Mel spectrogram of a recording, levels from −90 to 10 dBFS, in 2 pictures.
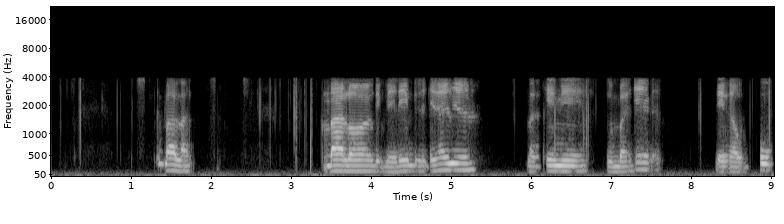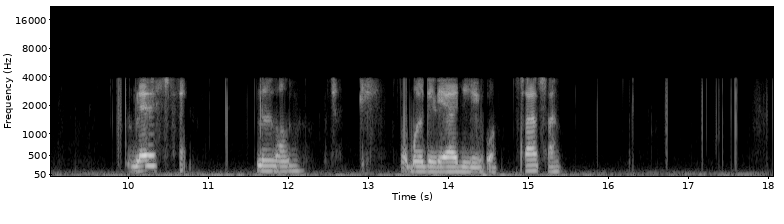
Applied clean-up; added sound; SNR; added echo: neural diffusion model UNIVERSE++.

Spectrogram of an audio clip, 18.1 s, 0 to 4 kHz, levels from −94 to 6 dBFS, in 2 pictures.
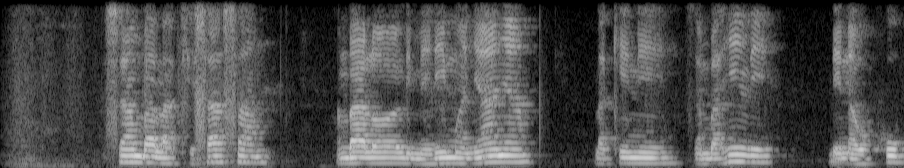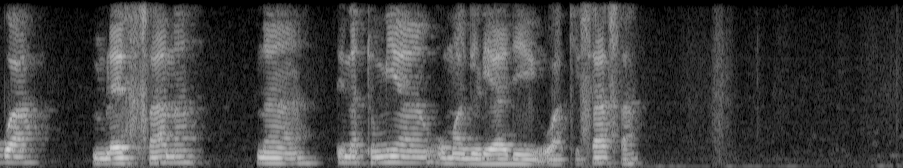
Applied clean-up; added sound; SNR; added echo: none; none; none; none.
